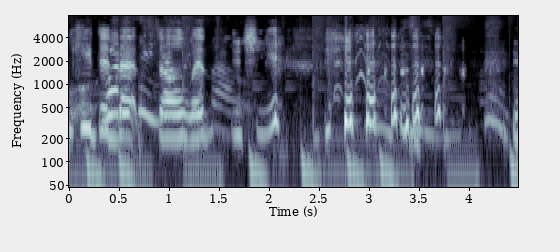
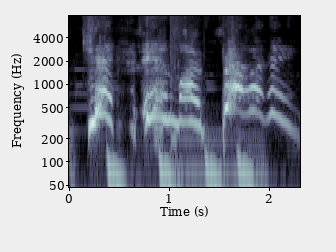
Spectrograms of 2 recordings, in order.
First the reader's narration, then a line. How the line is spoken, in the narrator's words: yells at it saying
